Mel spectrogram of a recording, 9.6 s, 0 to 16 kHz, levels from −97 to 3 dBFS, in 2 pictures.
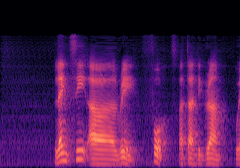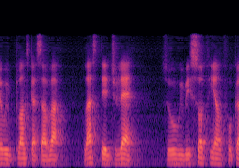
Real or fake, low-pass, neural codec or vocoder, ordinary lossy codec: fake; 7.2 kHz; codec, 16 kHz, 0.2 kbps, FocalCodec; none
